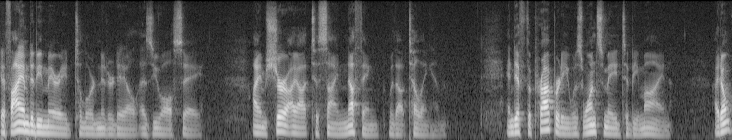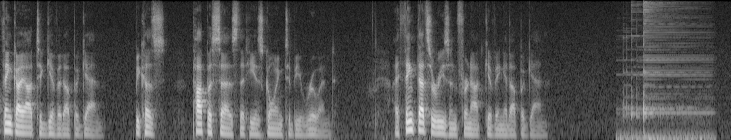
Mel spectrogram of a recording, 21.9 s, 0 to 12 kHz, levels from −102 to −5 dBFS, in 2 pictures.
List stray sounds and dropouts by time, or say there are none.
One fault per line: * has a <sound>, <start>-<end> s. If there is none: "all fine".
* has a tap, 20.2-21.8 s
